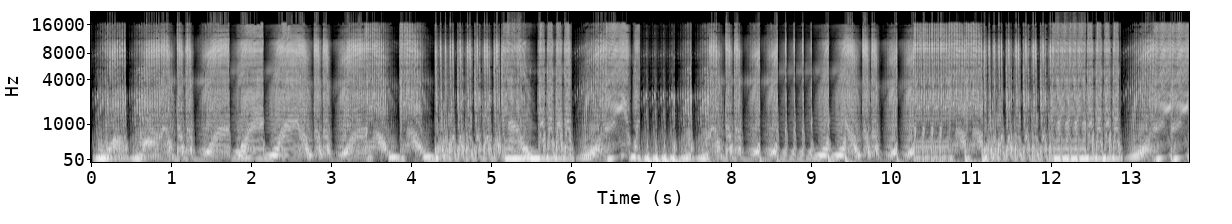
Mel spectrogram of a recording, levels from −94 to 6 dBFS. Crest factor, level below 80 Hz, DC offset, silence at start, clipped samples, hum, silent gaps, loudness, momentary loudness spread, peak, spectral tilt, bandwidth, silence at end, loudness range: 10 dB; -16 dBFS; under 0.1%; 0 s; 0.2%; none; none; -10 LUFS; 5 LU; 0 dBFS; -3 dB/octave; 18 kHz; 0 s; 2 LU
